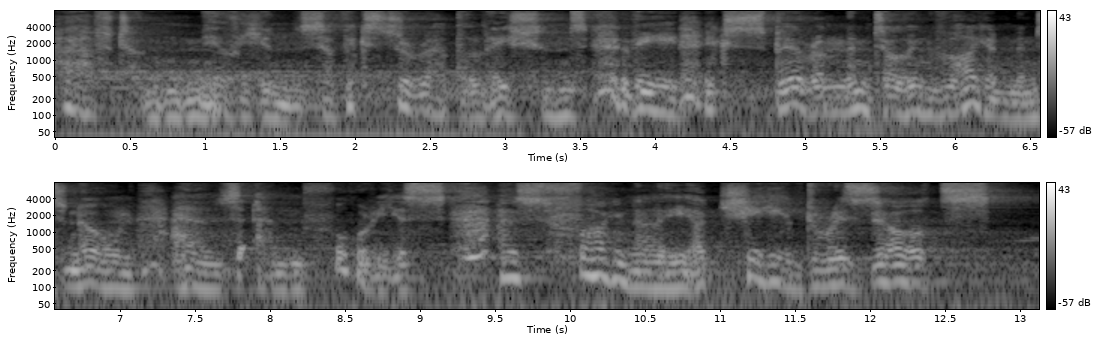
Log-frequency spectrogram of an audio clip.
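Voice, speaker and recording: Very slow, deep, grandiose villain. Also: male voice, animated, music in the background. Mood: smugly grandiose. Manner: pompous, deliberate, halting for effect. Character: cold, grandiose all-observing villainous mastermind. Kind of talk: dramatic video game villain acting.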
